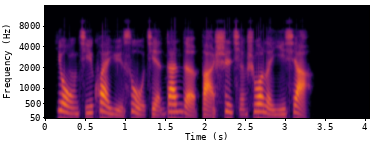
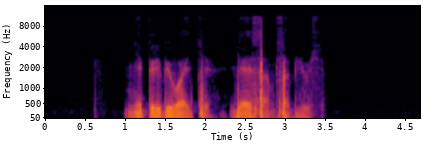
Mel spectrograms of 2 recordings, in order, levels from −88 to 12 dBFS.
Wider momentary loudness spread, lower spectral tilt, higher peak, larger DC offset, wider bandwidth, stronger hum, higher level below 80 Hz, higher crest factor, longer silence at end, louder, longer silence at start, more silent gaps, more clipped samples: second, 8 LU vs 16 LU; second, -3 dB/octave vs -8.5 dB/octave; second, -4 dBFS vs 0 dBFS; first, 0.4% vs under 0.1%; about the same, 10.5 kHz vs 11.5 kHz; neither; second, -58 dBFS vs -40 dBFS; about the same, 20 dB vs 24 dB; second, 0.75 s vs 1.35 s; about the same, -23 LUFS vs -21 LUFS; second, 0.15 s vs 1 s; neither; neither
